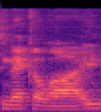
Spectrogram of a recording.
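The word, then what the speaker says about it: Nikolaj: Nicola Nick Nick nickel lush the collage he's pronouncing the J at the end it's Nikolai nipple yeah no that's a but it's basically an I the Jays mental I elders so close Nikolai Ehlers love the Winnipeg Jets that was definitely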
